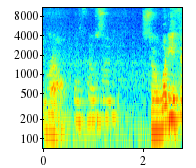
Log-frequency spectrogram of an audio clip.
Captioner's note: voiceover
